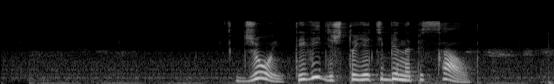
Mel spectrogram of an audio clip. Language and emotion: Russian, positive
